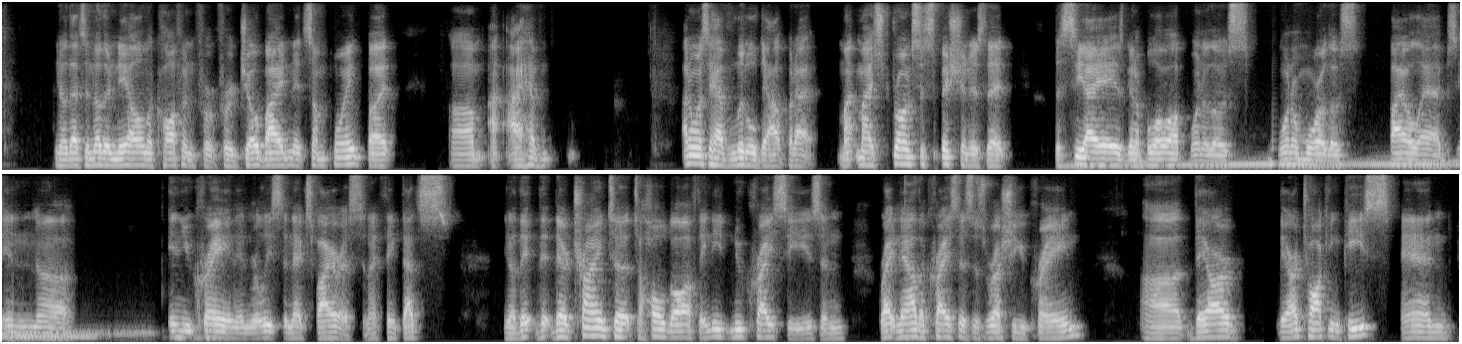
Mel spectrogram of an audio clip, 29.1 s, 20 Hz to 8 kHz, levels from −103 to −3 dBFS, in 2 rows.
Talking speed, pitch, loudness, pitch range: 195 wpm, 110 Hz, -24 LUFS, 105-120 Hz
